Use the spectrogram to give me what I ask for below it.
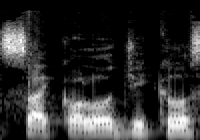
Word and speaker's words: psychological: So if you have P-S-Y in spelling, that's pronounced as psy in English. Psy, psychologist, psychological, psychiatrist.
